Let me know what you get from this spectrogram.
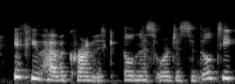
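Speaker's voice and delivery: normal talking voice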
